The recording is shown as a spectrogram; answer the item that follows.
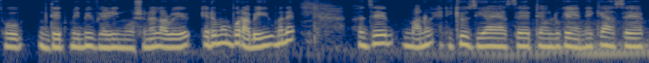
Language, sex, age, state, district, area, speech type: Assamese, male, 18-30, Assam, Charaideo, urban, spontaneous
